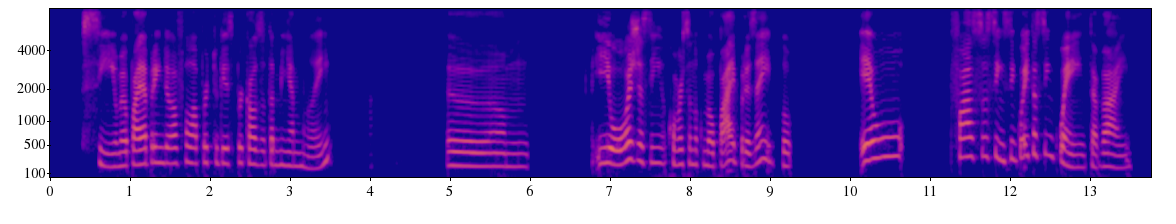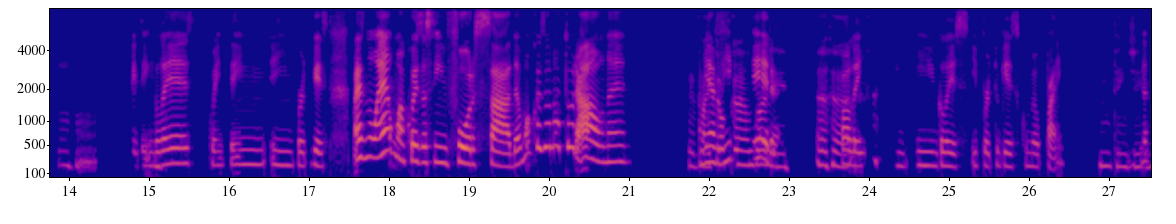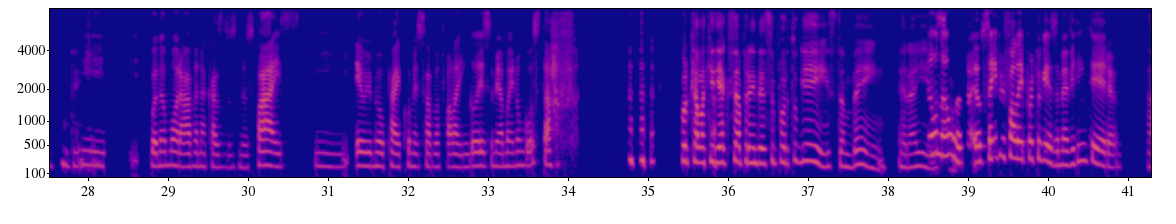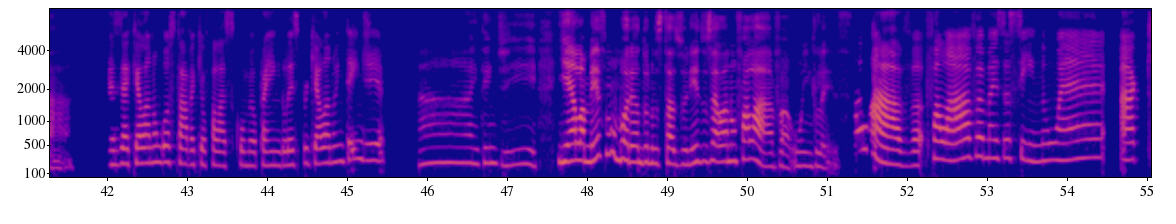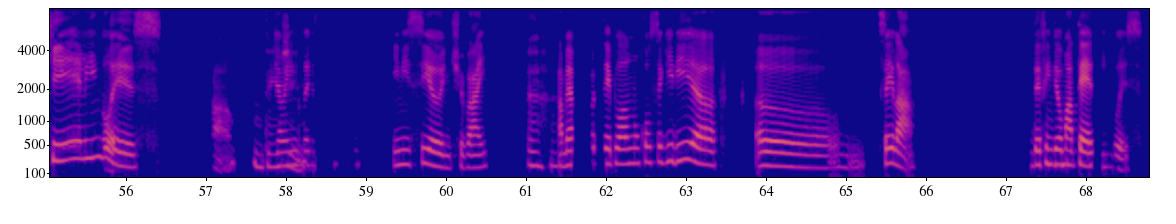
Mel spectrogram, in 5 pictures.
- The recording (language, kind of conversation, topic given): Portuguese, podcast, Como você decide qual língua usar com cada pessoa?
- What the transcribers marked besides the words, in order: other background noise; tapping; laughing while speaking: "gostava"; giggle; stressed: "aquele"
